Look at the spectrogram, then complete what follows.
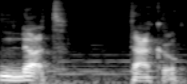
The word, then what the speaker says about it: Nutaku: I think it's pronounced Nut Taku. Just my guess.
